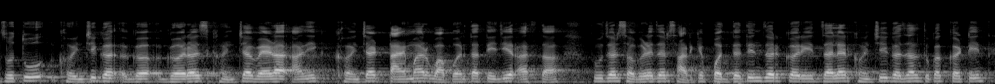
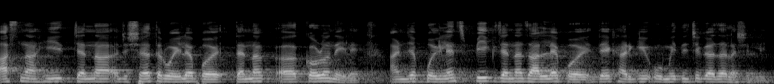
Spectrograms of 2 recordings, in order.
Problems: none marked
